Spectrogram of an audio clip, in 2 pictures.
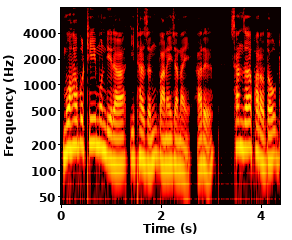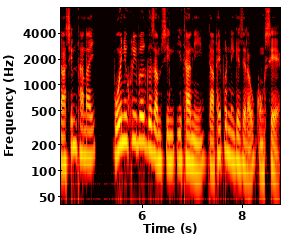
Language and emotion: Bodo, neutral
